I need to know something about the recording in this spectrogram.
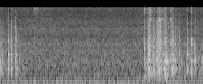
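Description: Loose aluminium electrolytic capacitors clattering against each other and a concrete floor as they are tossed and gathered into a pile. There is a short clatter right at the start and a longer one about one and a half seconds in.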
